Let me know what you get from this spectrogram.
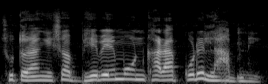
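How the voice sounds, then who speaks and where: A woman's voice: medium pitch, moderate pace, no echo, clean studio sound, lightly acted. A woman playing a practical village housewife in a cartoon, bossy but caring, with a nagging, exclamatory way of talking. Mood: firm, consoling. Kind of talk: cartoon voice acting. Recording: music behind the voice.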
